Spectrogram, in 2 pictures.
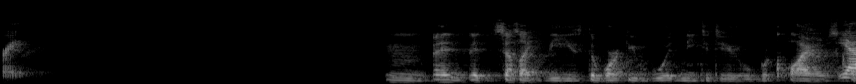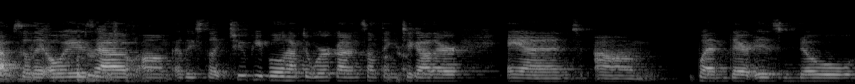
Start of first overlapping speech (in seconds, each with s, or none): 8.4 s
